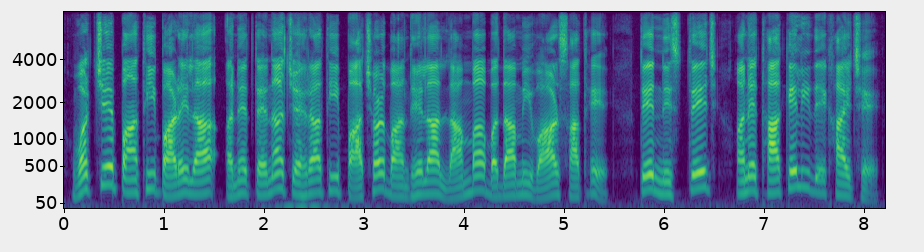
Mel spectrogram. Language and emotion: Gujarati, neutral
